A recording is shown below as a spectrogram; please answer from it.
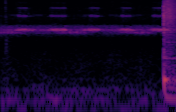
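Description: Faint cricket chirping, a high pulsing trill repeating about three times a second: the comic 'crickets' sound effect laid over an awkward silence.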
